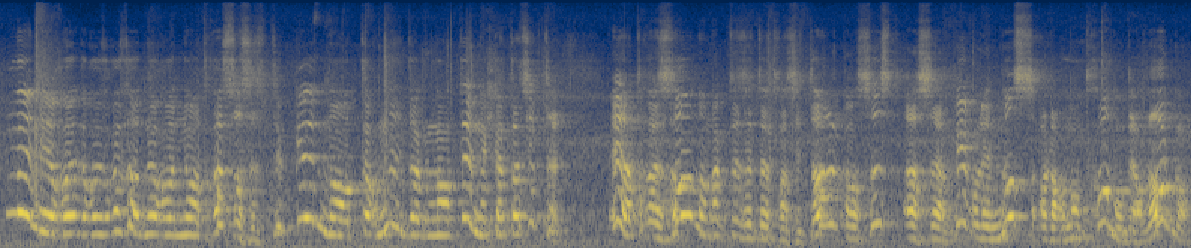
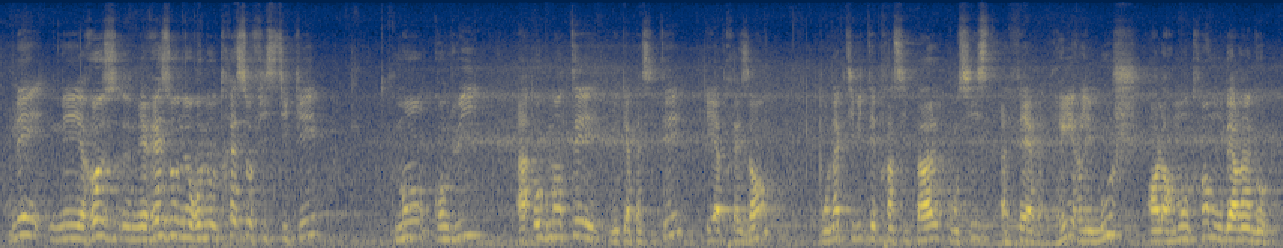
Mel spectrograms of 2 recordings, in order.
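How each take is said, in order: First: High robot voice with garbled consonants. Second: Said in the usual way. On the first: Acted. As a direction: mangle the consonants like a glitchy robot. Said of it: "souffre d'une pathologie vocale". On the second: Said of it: "je serai son interprète".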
